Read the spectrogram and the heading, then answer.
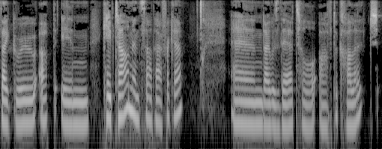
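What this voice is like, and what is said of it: Hoarse, slightly lost voice. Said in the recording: “super sexy voice on today ... a good way to lose your voice a little bit ... to lubricate the voice”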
